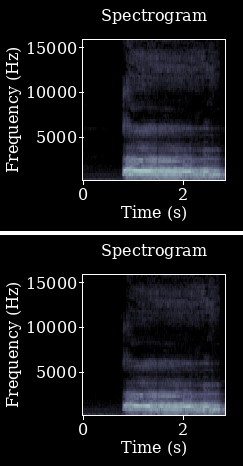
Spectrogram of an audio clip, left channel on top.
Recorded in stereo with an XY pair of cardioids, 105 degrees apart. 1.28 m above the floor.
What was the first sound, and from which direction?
A scream, 55° left.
